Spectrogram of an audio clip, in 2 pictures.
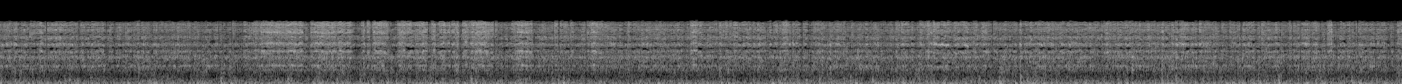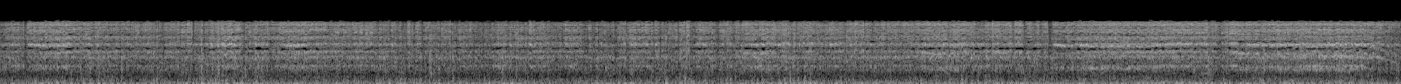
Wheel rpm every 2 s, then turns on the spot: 230, 240, 230, 230, 230, 230, 230, 230, 230, 230, 230, 230, 220, 190.
none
